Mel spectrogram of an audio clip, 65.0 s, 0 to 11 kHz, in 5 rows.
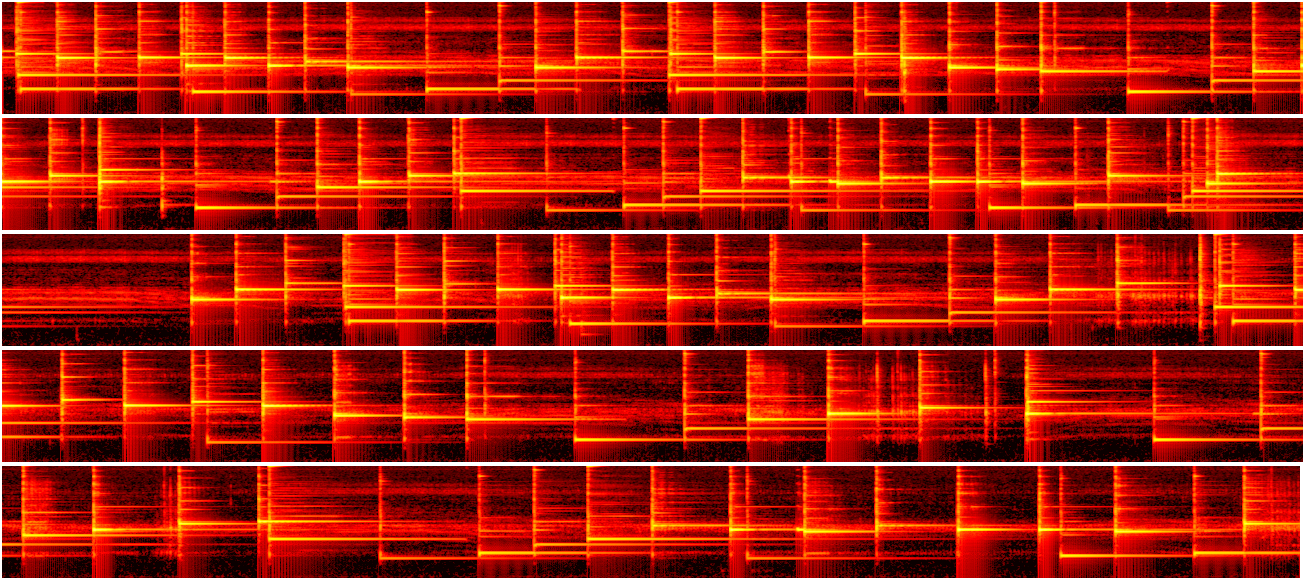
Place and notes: Canterbury Rd, Kidderminster, Worcestershire, UK - Memorial
This is the house my family lived in from 1964-2002. I left this house to be married 1-6-1968, 53 years ago today. This little music box stood on a shelf in the lounge. Today I am remembering my mother Dorothy, father Harold and brother John who's birthday this is. Sadly all no longer with us. I am of course celbrating my happy marriage to Olive who is very much alive.
MixPre 3 with 2 x Rode NT5s
West Midlands, England, United Kingdom, June 2020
